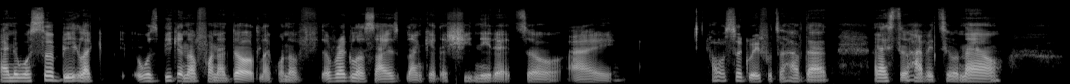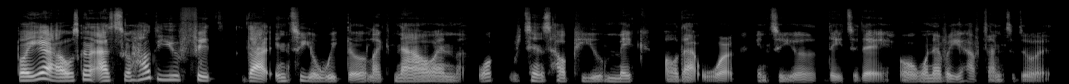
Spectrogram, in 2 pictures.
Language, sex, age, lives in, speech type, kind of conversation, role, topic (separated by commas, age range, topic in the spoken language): English, female, 40-44, United States, conversation, unstructured, none, Which past hobby have you picked back up, and what keeps it meaningful now?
